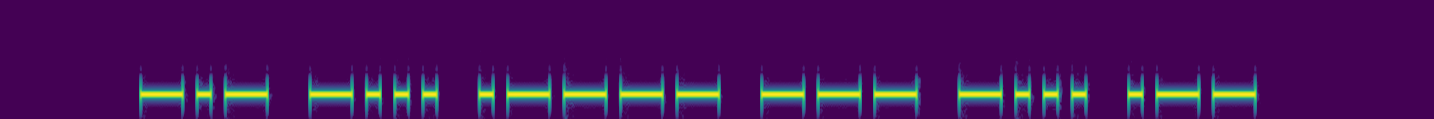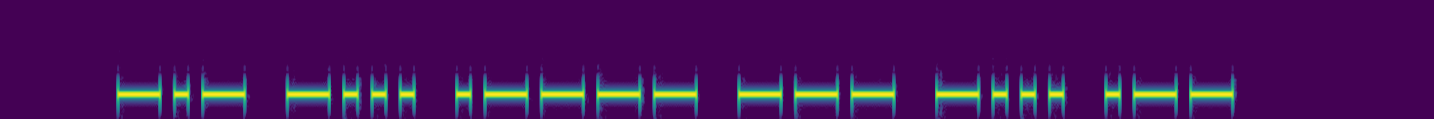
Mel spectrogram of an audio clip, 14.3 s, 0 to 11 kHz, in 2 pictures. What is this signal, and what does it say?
Morse code, heard as a keyed tone, about 17 wpm, 700 Hz. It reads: KB1OBW KB1OBW
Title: USA Call Signs - 6 Characters - Repeated 3x - 17wpm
